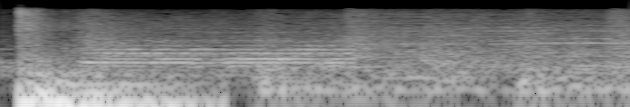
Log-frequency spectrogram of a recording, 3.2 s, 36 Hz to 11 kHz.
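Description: Train No. 12 comes on at night in the rain with a heavy, deep rumble, and a steady horn tone rings out over it for about a second. The rolling roar then carries on a little quieter, with no voices.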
